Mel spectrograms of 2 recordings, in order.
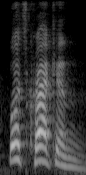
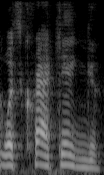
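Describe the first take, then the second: First: The word ends with a dropped-g 'in' sound. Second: The word ends with a full 'ing' sound. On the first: This is the casual slang form. "but in slang" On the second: This is the standard, correct form. "Not what's cracking. That would be correct"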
